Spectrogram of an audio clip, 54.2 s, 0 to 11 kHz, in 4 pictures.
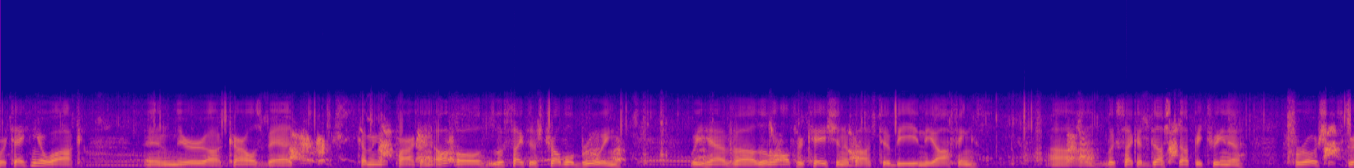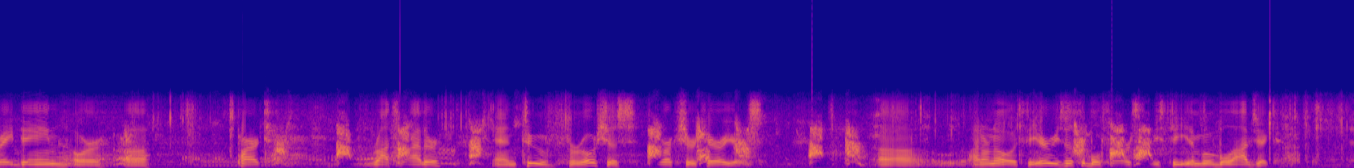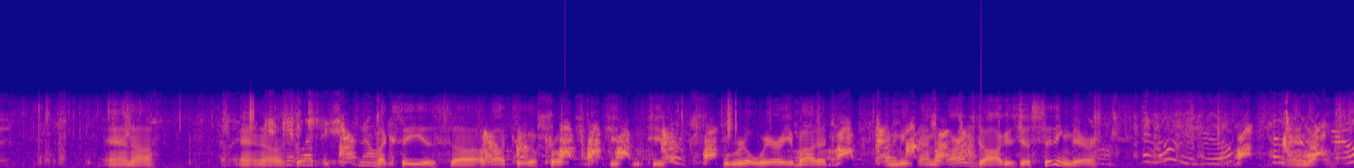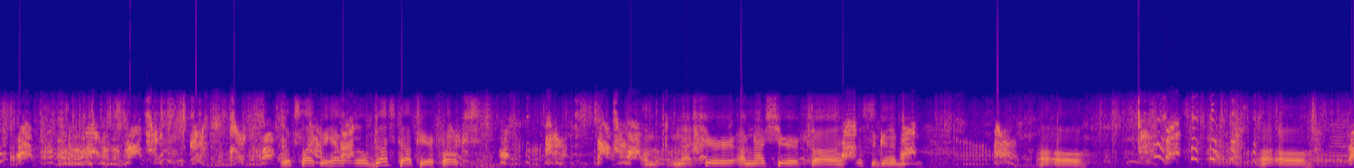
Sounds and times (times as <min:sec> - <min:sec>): Speech: 0:01.5 - 0:06.2, 0:06.9 - 0:09.8, 0:10.5 - 0:15.0, 0:17.3 - 0:21.2, 0:22.3 - 0:26.4, 0:29.4 - 0:40.7, 0:43.4 - 0:45.5, 0:47.0 - 0:49.8
Bow-wow: 0:02.9 - 0:04.6, 0:08.4 - 0:08.8, 0:10.6 - 0:11.0, 0:13.2 - 0:13.6, 0:16.2 - 0:18.6, 0:20.0 - 0:22.2, 0:24.3 - 0:25.1, 0:31.9 - 0:34.4, 0:35.4 - 0:37.0, 0:39.3 - 0:44.3, 0:45.6 - 0:47.7, 0:49.0 - 0:49.9, 0:50.6 - 0:50.8, 0:52.0 - 0:53.0, 0:53.8 - 0:54.1.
